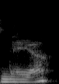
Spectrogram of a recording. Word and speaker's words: NAYA: Well, the acronym NAYA, we pronounce it as NAYA, and we've been around for about 46 years.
